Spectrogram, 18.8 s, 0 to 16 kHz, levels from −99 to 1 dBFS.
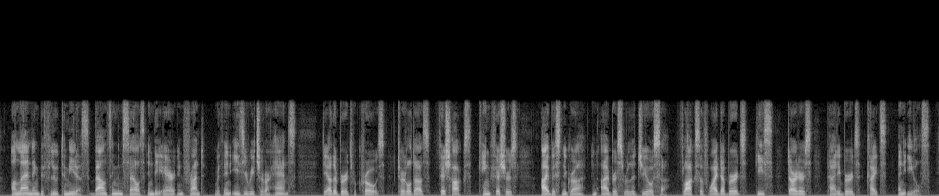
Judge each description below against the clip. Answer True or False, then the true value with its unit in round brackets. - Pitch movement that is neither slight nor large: False (2.0 semitones)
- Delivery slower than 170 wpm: True (145 wpm)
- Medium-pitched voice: False (95 Hz)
